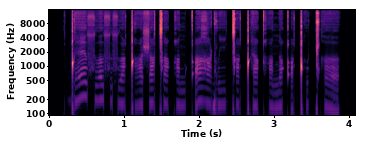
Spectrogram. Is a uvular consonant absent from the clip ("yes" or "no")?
no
